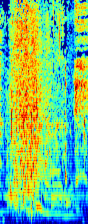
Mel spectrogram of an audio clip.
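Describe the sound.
Loud, churning splashes of two people jumping into a cold river, a broad continuous rush of disturbed water for under two seconds, with a faint voice underneath.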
